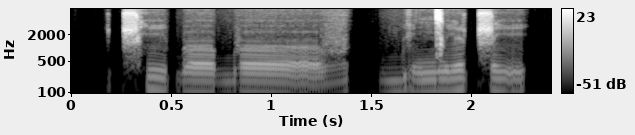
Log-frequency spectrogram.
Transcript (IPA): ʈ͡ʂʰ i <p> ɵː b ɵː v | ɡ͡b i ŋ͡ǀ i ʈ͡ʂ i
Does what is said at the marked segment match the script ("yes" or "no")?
no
